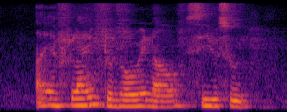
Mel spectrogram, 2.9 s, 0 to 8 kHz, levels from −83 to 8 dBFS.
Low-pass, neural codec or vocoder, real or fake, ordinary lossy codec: 7.2 kHz; vocoder, 44.1 kHz, 128 mel bands every 512 samples, BigVGAN v2; fake; none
